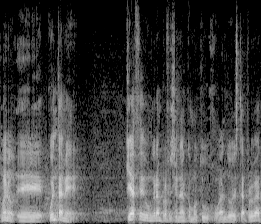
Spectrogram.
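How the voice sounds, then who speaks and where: This man has a fairly low pitch and ordinary pitch variation. He goes at a moderate pace, with light background noise behind him. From Spain. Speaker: golf show host. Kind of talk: interview. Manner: animated. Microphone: handheld.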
